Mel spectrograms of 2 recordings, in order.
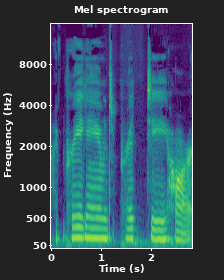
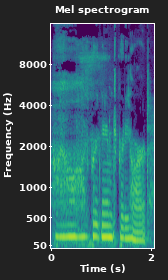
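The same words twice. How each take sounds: First: Drawn out, slow and deliberate; slow emphatic repeat. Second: Said in the usual way. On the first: Shown as a demonstration. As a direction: stretch each word out slowly.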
